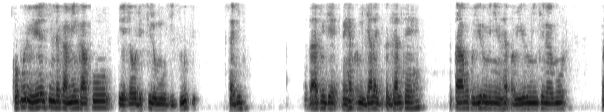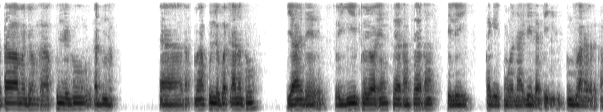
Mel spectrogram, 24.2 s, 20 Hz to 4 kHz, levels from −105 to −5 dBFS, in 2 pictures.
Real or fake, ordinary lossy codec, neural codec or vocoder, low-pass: real; AAC, 24 kbps; none; 3.6 kHz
